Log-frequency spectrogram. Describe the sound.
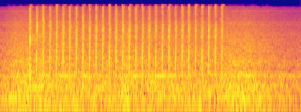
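Gas-powered combustion actuators on a robot fire in a rapid, evenly spaced volley of many sharp, loud bangs lasting about two seconds, resembling machine-gun fire, over a low background hum.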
